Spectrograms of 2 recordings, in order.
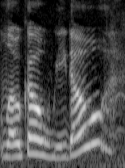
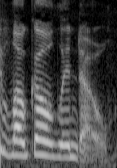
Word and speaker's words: Loco Lindo: totally butchered it so i kept calling it locowido it's actually loco lindo so this was a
